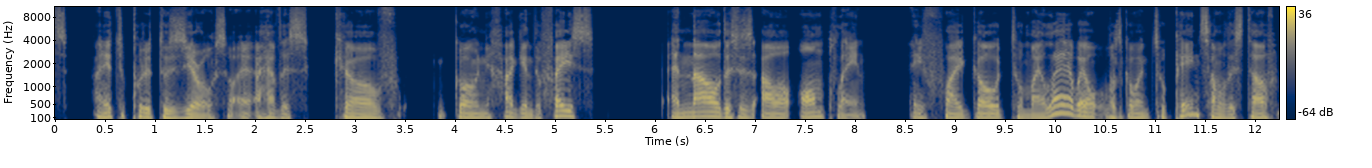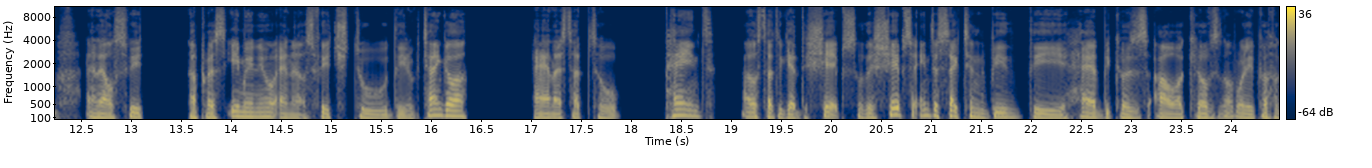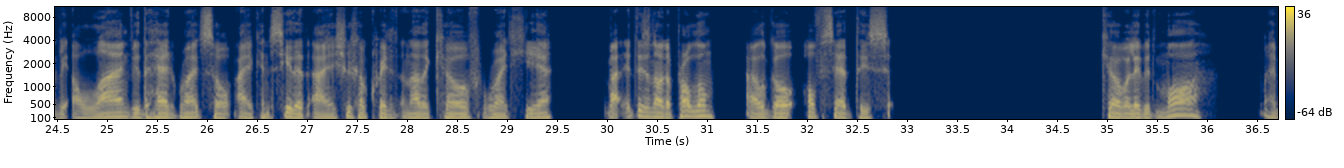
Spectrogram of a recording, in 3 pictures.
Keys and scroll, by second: 1.4 0, 1.7 Return, 12.9 e.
